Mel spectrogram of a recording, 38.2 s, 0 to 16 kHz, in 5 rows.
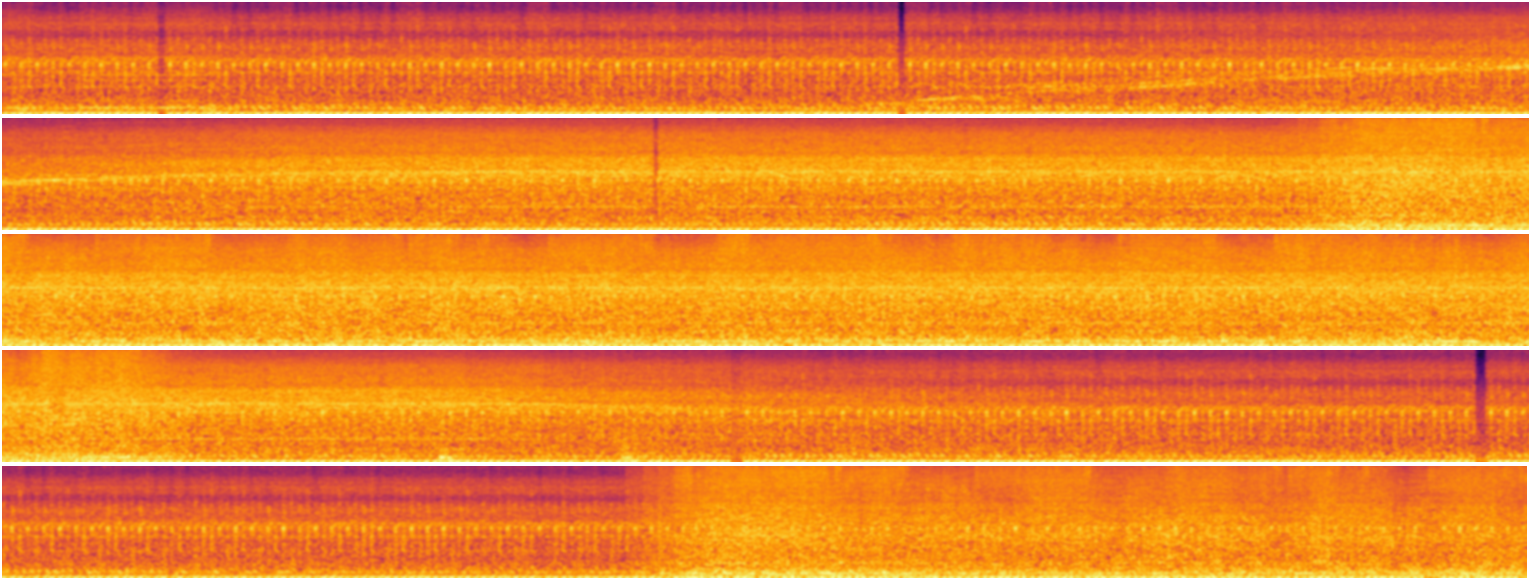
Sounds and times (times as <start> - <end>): Outside, urban or manmade: 0.0 - 38.1
Truck: 0.0 - 38.1.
